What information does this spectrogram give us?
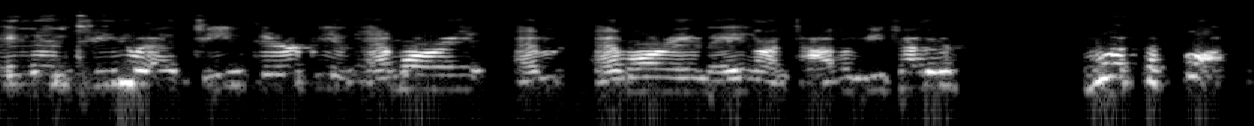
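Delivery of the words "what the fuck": sudden higher, louder outburst; stunned outrage. Real, not acted. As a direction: blurt it out in disbelief. Outraged disbelief at vaccine claim.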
